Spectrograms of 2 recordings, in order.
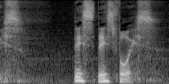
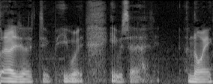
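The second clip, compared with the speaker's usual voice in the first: ordinary talk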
